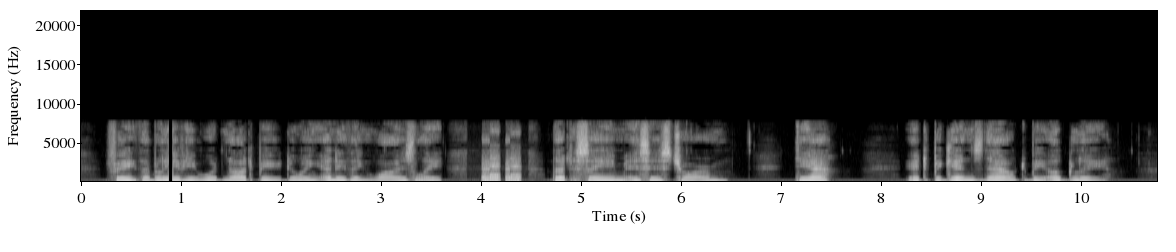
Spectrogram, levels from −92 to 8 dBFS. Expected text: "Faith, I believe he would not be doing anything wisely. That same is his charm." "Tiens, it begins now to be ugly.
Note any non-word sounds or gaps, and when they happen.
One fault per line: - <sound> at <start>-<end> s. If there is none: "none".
- dropout at 0.9-0.9 s
- laugh at 4.0-4.4 s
